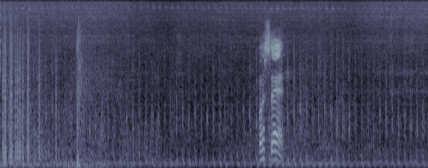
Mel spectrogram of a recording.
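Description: A smoke grenade hisses steadily nearby.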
